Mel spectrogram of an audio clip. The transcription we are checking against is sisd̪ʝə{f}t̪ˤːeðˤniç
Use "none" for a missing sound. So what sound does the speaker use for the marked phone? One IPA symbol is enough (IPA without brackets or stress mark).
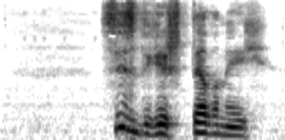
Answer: ʃ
